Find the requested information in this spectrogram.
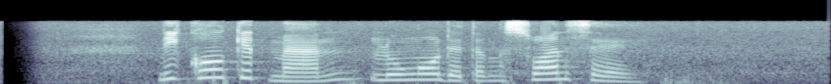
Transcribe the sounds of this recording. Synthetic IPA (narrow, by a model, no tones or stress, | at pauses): nikokit̪̚manluŋod̪a̤t̪əŋswansɛ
